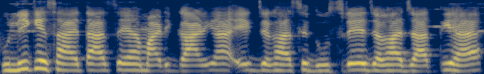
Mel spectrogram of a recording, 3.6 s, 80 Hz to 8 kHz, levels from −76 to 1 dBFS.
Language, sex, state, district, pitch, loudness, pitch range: Hindi, female, Bihar, Samastipur, 240 Hz, -15 LUFS, 225-255 Hz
